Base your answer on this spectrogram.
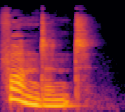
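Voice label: "fondant", British English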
